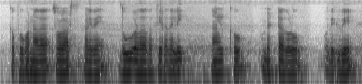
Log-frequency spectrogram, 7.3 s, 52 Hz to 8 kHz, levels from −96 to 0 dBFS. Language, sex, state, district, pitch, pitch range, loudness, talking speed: Kannada, male, Karnataka, Koppal, 110 Hz, 105-115 Hz, -18 LUFS, 75 wpm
